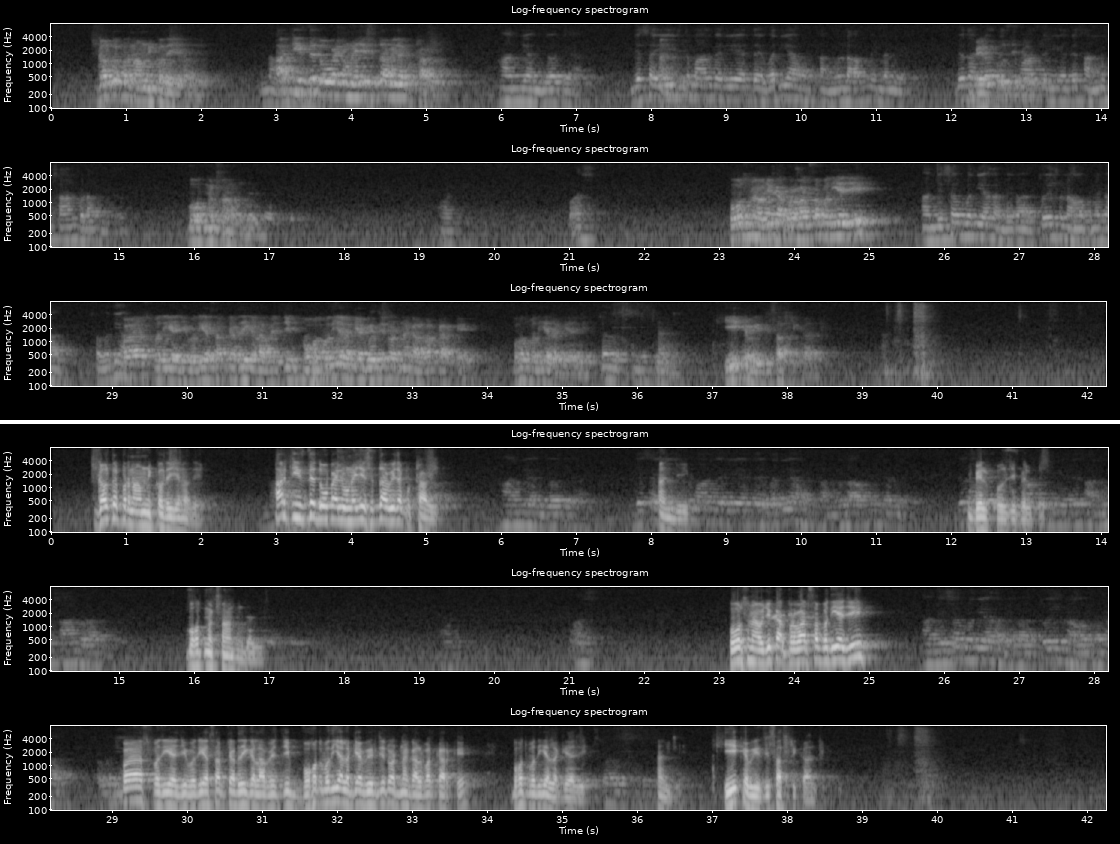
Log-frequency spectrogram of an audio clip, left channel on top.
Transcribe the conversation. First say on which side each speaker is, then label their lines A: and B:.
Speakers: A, on the right; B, on the left.
A: ਗ਼ਲਤ ਪ੍ਰਣਾਮ ਨਿਕਲਦੇ ਜੀ ਇਹਨਾਂ ਦੇ
B: ਨਾ
A: ਹਰ
B: ਹਾਂਜੀ
A: ਚੀਜ਼ ਦੇ ਦੋ ਪਹਿਲੂ ਨੇ ਜੀ, ਸਿੱਧਾ ਵੀ ਤੇ ਪੁੱਠਾ ਵੀ।
B: ਹਾਂਜੀ ਹਾਂਜੀ ਇਹ ਤੇ ਹੈ ਜੇ ਸਹੀ
A: ਹਾਂਜੀ
B: ਇਸਤੇਮਾਲ ਕਰੀਏ ਤੇ ਵਧੀਆ ਸਾਨੂੰ ਲਾਭ ਮਿਲਣਗੇ। ਜੇ ਤਾਂ
A: ਬਿਲਕੁਲ
B: ਗ਼ਲਤ ਇਸਤੇਮਾਲ
A: ਜੀ ਬਿਲਕੁਲ
B: ਕਰੀਏ ਜੇ ਸਾਨੂੰ ਨੁਕਸਾਨ ਬੜਾ ਹੁੰਦਾ
A: ਬਹੁਤ ਨੁਕਸਾਨ
B: ਬਹੁਤ
A: ਹੁੰਦਾ
B: ਨੁਕਸਾਨ
A: ਜੀ।
B: ਹਾਂ, ਬਸ
A: ਹੋਰ ਸੁਣਾਓ ਜੀ
B: ਬਸ
A: ਘਰ
B: ਥੋੜਾ
A: ਪਰਿਵਾਰ ਸਭ ਵਧੀਆ ਜੀ।
B: ਹਾਂਜੀ ਸਭ ਵਧੀਆ ਸਾਡੇ ਘਰ, ਤੁਸੀਂ ਸੁਣਾਓ ਆਪਣੇ ਘਰ। ਸਭ ਵਧੀਆ
A: ਬਸ ਵਧੀਆ ਜੀ ਵਧੀਆ, ਸਭ ਚਰ ਦੀ ਗੱਲ ਵੀਰ ਜੀ
B: ਹਾਂਜੀ
A: ਬਹੁਤ ਵਧੀਆ ਲੱਗਿਆ ਵੀਰ
B: ਬਸ
A: ਜੀ ਤੁਹਾਡੇ ਨਾਲ ਗੱਲਬਾਤ ਕਰਕੇ। ਬਹੁਤ ਵਧੀਆ ਲੱਗਿਆ ਜੀ,
B: ਚਲੋ ਠੀਕ
A: ਹਾਂਜੀ।
B: ਹੈ
A: ਠੀਕ ਐ ਵੀਰ ਜੀ, ਸਤਿ ਸ੍ਰੀ ਅਕਾਲ ਜੀ।
B: <inaudible> <inaudible>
